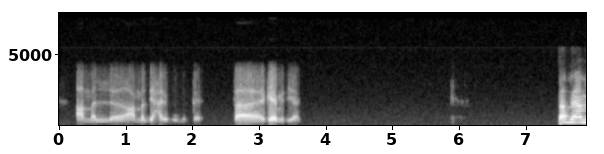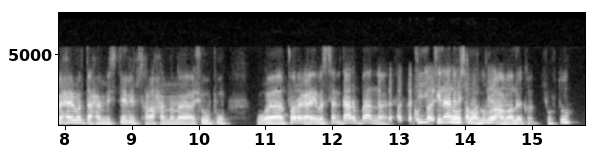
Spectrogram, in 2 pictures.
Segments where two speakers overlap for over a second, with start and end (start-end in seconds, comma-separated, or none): 13.3-14.6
